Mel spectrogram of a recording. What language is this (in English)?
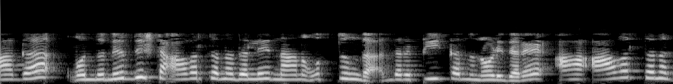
Kannada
